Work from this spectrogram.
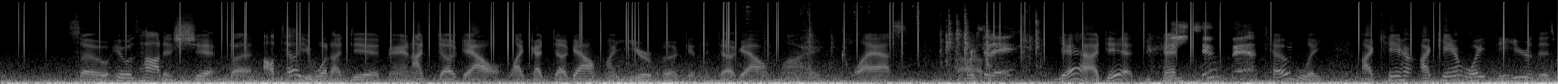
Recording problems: low rumble; loud; throughout; 8 dB below the speech
crackle, like an old record; loud; 2 dB below the speech
jangling keys; loud; from 7.5 to 10 s; peak level with the speech

